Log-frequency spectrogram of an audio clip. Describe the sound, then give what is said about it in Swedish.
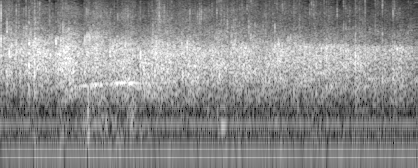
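An audience applauds its hosts steadily for several seconds, a dense, even patter of many hands clapping at once with no voices standing out, fading slightly toward the end. “Ni kan ge en applåd till våra värdar, de är underbara.”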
